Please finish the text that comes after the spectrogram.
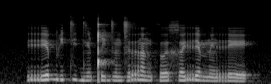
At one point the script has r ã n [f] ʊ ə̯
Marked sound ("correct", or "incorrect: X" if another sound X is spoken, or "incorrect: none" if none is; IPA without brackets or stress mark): incorrect: θ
